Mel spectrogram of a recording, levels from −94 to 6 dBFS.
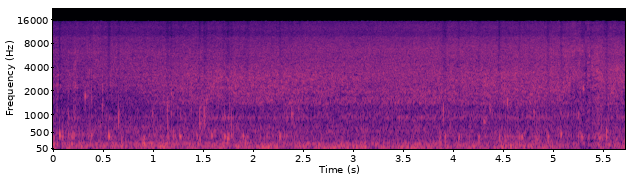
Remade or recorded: remade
